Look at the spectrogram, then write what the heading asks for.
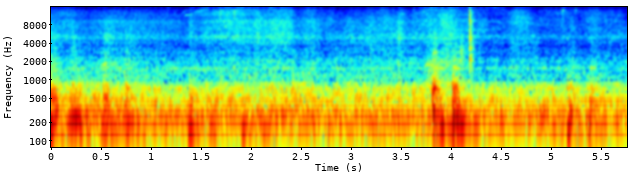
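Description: Tokyo Metro 05 series train running through a tunnel, heard from inside the front car: a steady rumble of wheels on rails. A sharp clack comes about four seconds in.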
